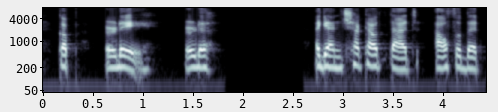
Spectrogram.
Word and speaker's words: कपड़े: So it's kapde. It's not re, it's kapde.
